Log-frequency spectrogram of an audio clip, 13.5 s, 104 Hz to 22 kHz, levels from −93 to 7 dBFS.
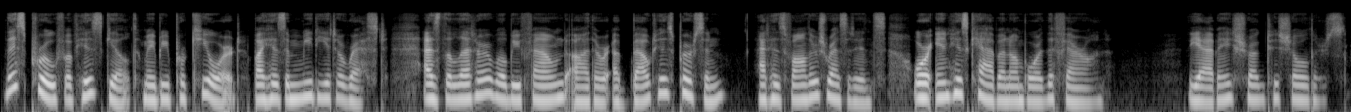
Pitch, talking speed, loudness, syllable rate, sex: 195 Hz, 175 wpm, -20 LUFS, 5.1 syllables/s, female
